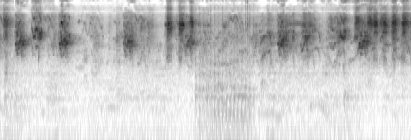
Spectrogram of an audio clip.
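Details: Several budgerigars, the Australian parrot, keep up a bright, scratchy chatter of overlapping high chirps and short squawky notes in quick bursts.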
